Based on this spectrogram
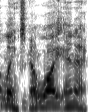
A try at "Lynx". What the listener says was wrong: No, Lynx, like Lynx. No, you said Linx. Lynx.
